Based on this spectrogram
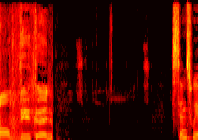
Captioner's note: some Applause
